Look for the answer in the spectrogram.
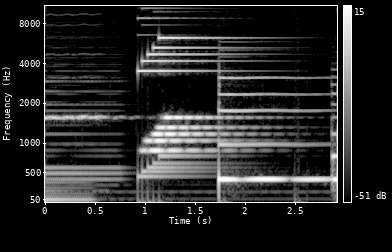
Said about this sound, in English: A bell rang. School was over.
